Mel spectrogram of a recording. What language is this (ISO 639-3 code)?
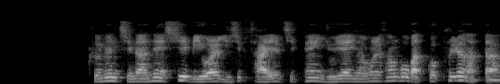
kor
